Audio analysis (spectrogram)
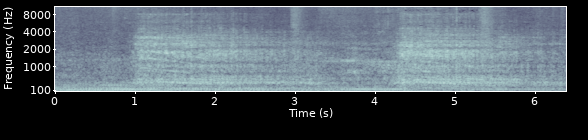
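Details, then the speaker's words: Honda Beat ESP K44 scooter, engine running and rear wheel turned by hand, before disassembly: rough humming whine rising and falling; gearbox noise, likely worn gear teeth. "Nah, terasa banget itu suara khas dari gearbox. Besar kemungkinan ada beberapa gigi dari gearbox ini yang mengalami keausan."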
